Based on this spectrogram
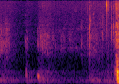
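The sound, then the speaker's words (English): A pet chews and gnaws on a trainer shoe lying on the floor, with sparse soft crunches and clicks of biting, quiet at first, then a sudden louder burst at the end. “Chewing my shoes again, are you?”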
